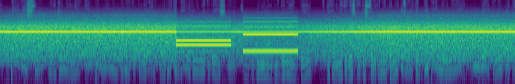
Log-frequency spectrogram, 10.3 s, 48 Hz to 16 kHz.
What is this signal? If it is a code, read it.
Aircraft SELCAL, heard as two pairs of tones, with radio static, a steady whistle near 1750 Hz and speech in Italian. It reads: JM-ES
